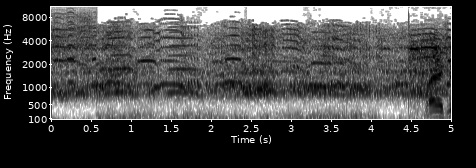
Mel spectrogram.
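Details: About 15,000 common cranes at their spring gathering at Trandansen, Sweden, at evening before leaving the field to roost, give loud, overlapping trumpeting calls in a steady chorus, with low wind or handling noise beneath.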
